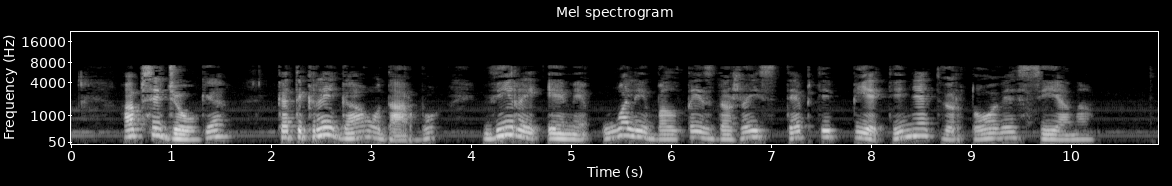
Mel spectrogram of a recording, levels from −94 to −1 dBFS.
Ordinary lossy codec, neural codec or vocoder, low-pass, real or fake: MP3, 32 kbps; none; 7.2 kHz; real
